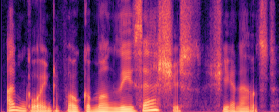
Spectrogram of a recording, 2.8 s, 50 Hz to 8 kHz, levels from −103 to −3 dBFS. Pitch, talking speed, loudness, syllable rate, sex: 150 Hz, 195 wpm, -18 LUFS, 5.6 syllables/s, female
